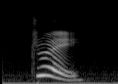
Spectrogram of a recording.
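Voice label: "zhui4", Mandarin Chinese syllable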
